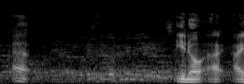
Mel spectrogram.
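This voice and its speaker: Someone with an American accent speaks at a moderate pace while crowd noise fills the background. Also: man. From United States. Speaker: ring announcer. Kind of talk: interview answer.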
